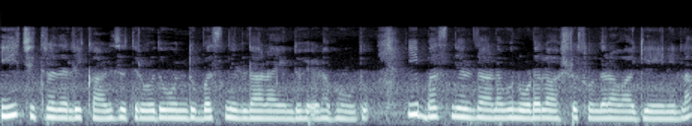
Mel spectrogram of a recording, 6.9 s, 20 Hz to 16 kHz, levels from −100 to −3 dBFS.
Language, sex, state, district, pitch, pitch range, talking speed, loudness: Kannada, female, Karnataka, Belgaum, 190 Hz, 180-200 Hz, 130 wpm, -14 LUFS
